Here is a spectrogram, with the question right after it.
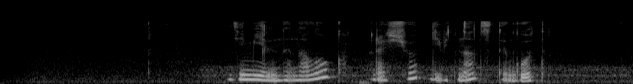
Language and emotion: Russian, neutral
